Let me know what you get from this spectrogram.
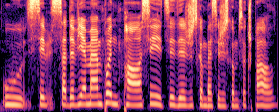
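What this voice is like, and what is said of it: Acadian French accent. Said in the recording (French): “En plus d'être acadienne, puis d'avoir l'accent que j'ai”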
